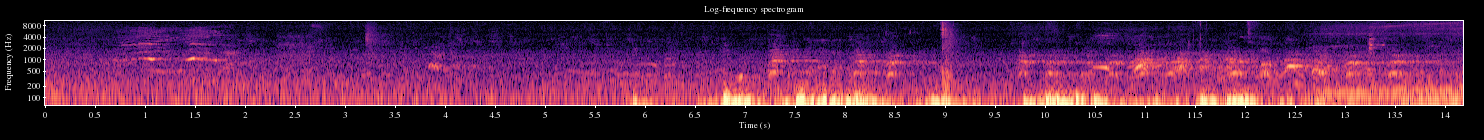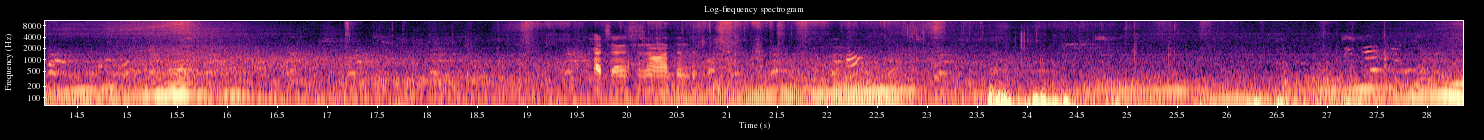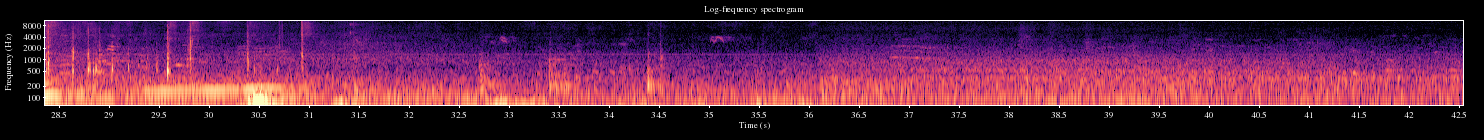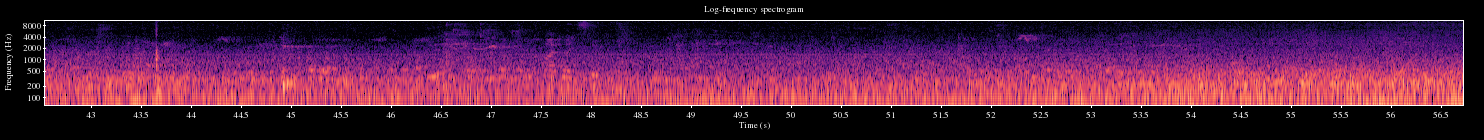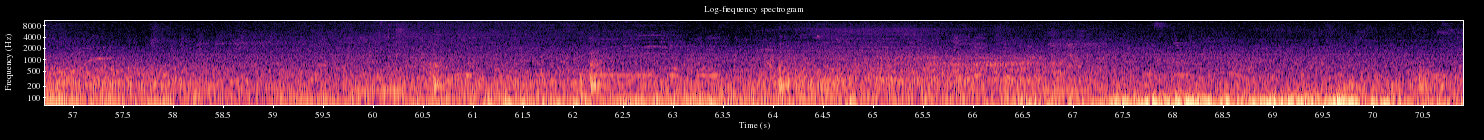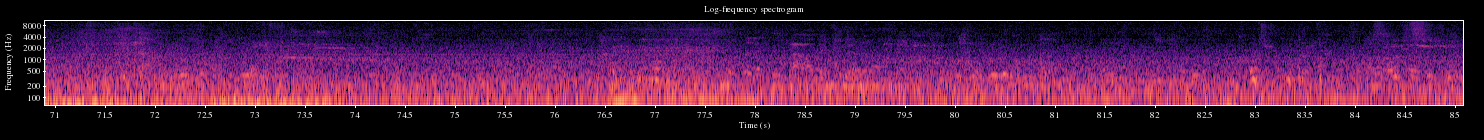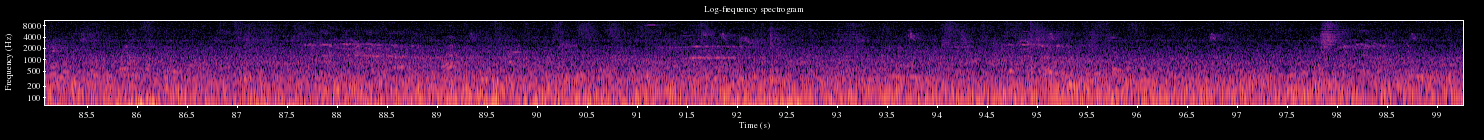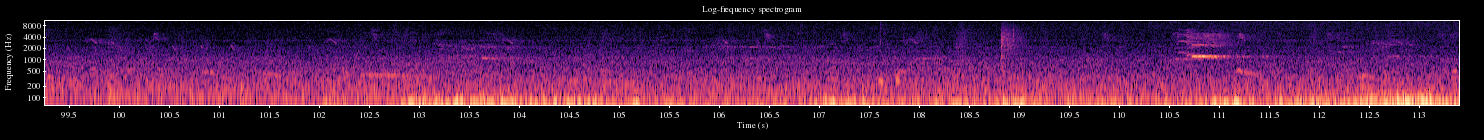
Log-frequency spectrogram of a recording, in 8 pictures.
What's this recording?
Skwer Starszych Panów Piątek Popołudniu
Square, the city, the restaurant near the
near, restaurant, city, Square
